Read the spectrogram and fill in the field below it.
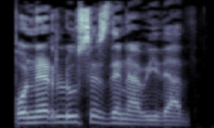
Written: poner luces de Navidad

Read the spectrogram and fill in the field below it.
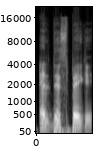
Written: el despegue

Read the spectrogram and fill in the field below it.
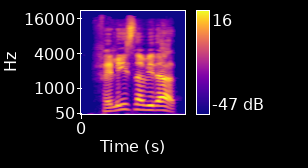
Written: Feliz Navidad

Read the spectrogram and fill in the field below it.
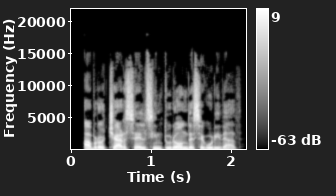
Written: abrocharse el cinturon de seguridad

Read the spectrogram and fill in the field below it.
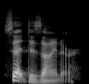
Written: set designer

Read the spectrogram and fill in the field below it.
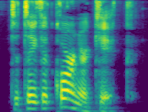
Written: to take a corner kick

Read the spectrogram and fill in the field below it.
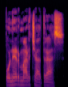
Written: poner marcha atras

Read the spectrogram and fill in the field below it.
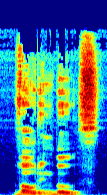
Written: voting booth

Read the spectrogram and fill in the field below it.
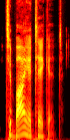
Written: to buy a ticket

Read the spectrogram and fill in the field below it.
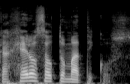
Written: cajeros automaticos

